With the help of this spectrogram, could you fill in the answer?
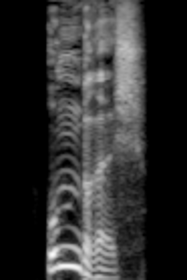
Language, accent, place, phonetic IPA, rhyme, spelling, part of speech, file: German, Germany, Berlin, [ˈʊmbʁɪʃ], -ʊmbʁɪʃ, umbrisch, adjective, De-umbrisch.ogg
- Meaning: of Umbria; Umbrian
